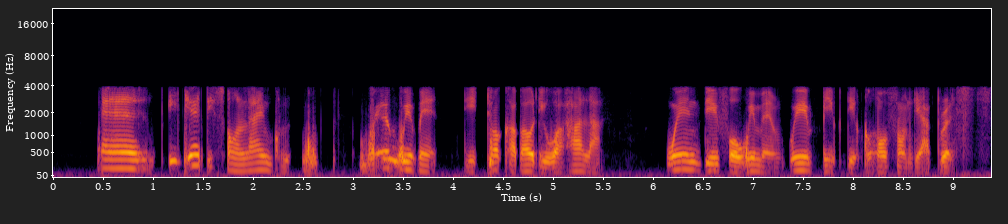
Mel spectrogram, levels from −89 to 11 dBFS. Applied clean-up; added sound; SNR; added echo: neural diffusion model UNIVERSE++.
